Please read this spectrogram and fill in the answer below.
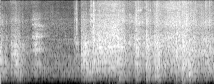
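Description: Sheet-metal computer cases scraping and rattling against each other as they are shifted about. After a couple of light clicks, a loud, rough scrape begins a little under a second in and lasts about a second.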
